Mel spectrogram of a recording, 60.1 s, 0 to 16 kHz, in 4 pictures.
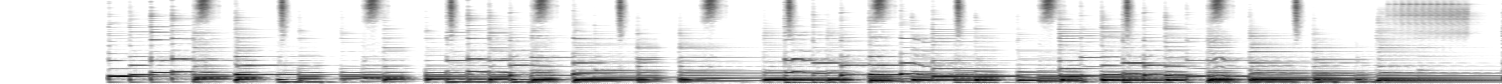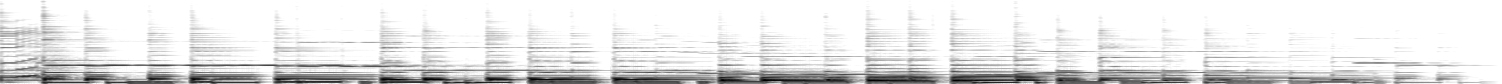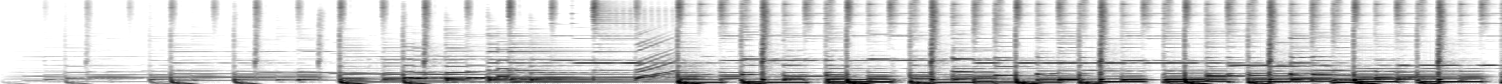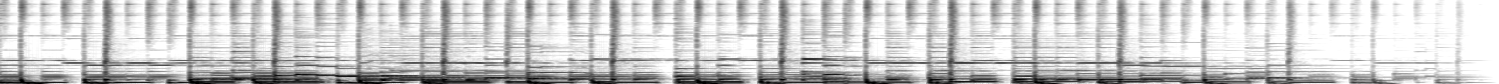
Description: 원키에서(-1)내린 멜로디 포함된 MR입니다.(미리듣기 확인)
Ab
노래방에서 노래를 부르실때 노래 부분에 가이드 멜로디가 따라 나와서
앞부분30초, 뒷부분30초씩 편집해서 올려 드리고 있습니다.
중간에 음이 끈어지고 다시 나오는 이유는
